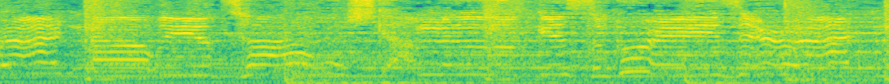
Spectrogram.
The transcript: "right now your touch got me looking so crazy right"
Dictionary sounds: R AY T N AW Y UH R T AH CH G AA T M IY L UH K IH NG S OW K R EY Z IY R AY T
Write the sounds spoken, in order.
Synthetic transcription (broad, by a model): R AY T N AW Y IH T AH SH G AA T M IY L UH K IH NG S OW K R EY Z IY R AY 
